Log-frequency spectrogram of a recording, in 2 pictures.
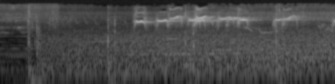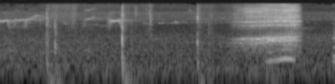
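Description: Birds chirping outdoors: a run of short, quick high chirps over a soft steady background hiss, with a few faint clicks. Near the end comes a brief louder rush of noise.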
